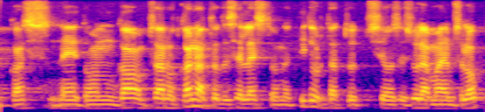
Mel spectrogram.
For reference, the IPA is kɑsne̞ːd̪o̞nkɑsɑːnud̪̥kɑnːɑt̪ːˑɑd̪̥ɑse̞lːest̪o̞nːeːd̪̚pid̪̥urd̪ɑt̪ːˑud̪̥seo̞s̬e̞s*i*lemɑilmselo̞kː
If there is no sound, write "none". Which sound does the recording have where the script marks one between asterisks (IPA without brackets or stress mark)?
y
